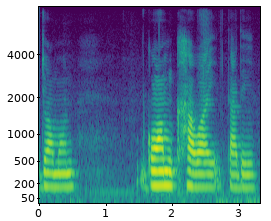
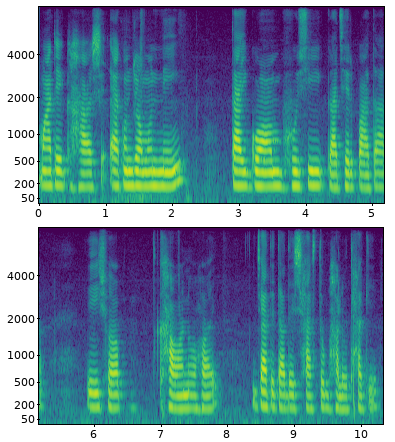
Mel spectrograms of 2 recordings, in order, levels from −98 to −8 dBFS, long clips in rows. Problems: background sounds at intervals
